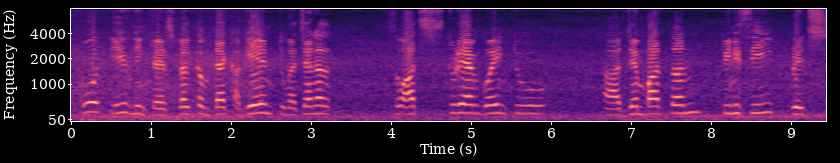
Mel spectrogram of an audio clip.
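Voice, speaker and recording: With an Indian accent, the speaker goes at a fairly slow pace with long, frequent pauses, over noticeable background noise. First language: Hindi. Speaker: travel vlogger. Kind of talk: walking tour vlog. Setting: outdoors on a bridge in the city. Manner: halting, many fillers.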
